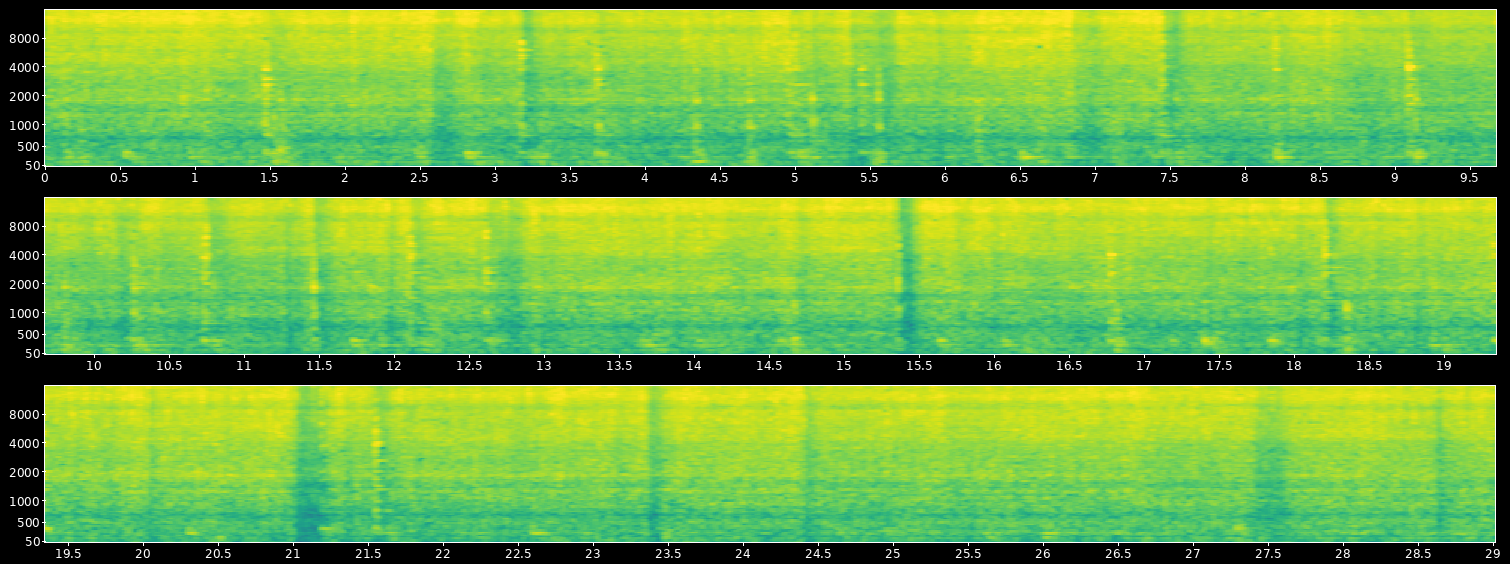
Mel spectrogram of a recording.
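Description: Sliced eggplant sizzling steadily in hot oil and sauce in a nonstick pot while wooden chopsticks stir and toss the pieces.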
